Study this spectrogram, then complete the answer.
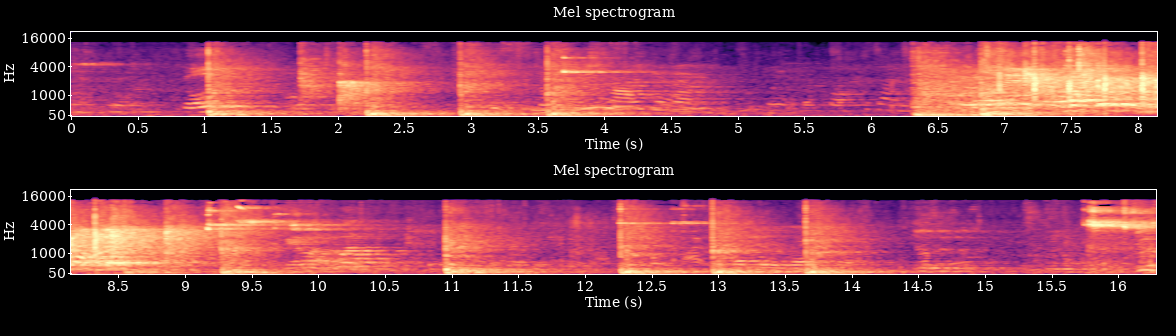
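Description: A basketball bounces on the court with dull thumps.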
